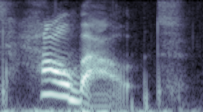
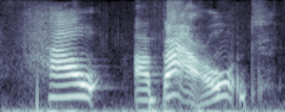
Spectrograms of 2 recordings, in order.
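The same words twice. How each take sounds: First: It is said quickly and run together. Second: It is said slowly and carefully. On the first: "when you say it in a quick pace" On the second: "Instead of how about"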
